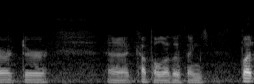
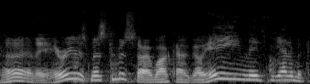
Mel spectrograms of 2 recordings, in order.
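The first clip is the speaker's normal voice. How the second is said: showman intro; 9 semitones higher than usual. Retold or imitated. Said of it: "I'm kinda going".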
